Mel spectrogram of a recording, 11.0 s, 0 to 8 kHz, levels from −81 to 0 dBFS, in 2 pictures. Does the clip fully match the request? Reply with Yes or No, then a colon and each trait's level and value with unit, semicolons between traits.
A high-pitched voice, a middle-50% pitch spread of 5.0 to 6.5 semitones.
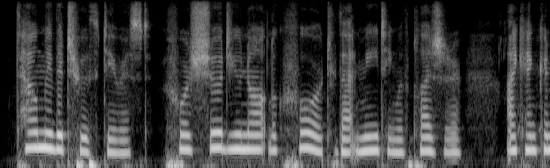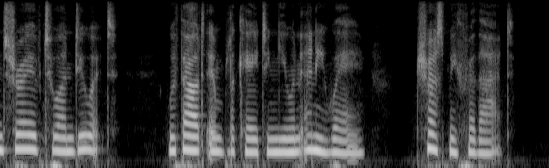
No: high, 210 Hz; average, 2.8 semitones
